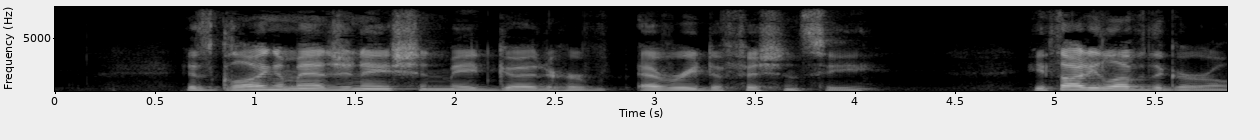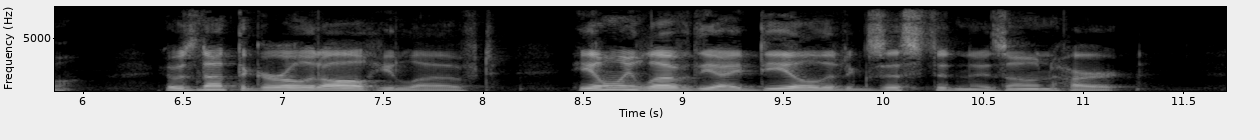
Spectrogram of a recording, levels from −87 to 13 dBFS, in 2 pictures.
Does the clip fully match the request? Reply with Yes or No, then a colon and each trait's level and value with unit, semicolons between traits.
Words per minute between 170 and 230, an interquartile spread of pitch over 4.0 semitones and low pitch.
Yes: average, 175 wpm; average, 4.7 semitones; low, 120 Hz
